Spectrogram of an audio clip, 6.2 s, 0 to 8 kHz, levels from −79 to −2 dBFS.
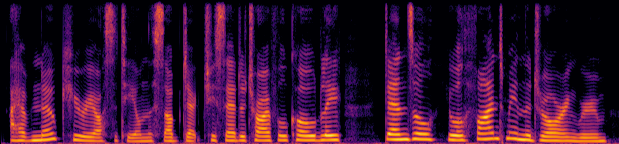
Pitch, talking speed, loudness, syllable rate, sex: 235 Hz, 205 wpm, -18 LUFS, 5.3 syllables/s, female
